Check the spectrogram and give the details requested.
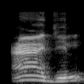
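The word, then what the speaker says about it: عاجل: Yang pertama pakai ain, ajil, yang kedua pakai hamzah, ajil.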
